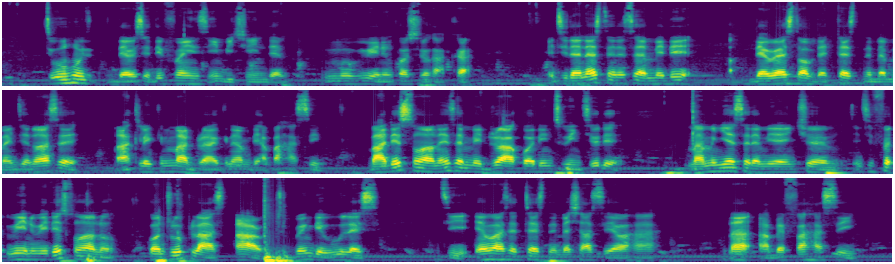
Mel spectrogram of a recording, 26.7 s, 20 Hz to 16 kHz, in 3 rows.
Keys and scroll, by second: 15.8 Delete, 19.5 ctrl+r.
